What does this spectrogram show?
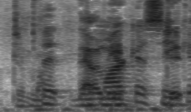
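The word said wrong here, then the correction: De'Marquise: I believe it's DeMarquise.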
